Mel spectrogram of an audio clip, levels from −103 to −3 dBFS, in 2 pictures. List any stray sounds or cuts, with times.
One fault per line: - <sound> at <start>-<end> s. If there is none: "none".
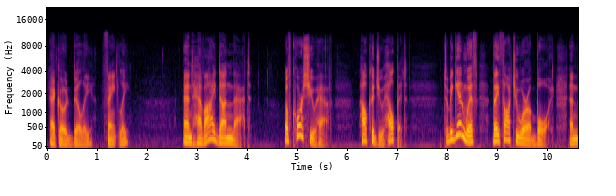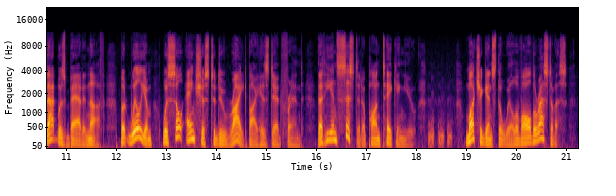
- laugh at 18.2-18.7 s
